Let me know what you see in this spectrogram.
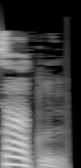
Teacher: with a raised vum that lowers during the occlusion this causes an audible nasal release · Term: post nasalized stop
